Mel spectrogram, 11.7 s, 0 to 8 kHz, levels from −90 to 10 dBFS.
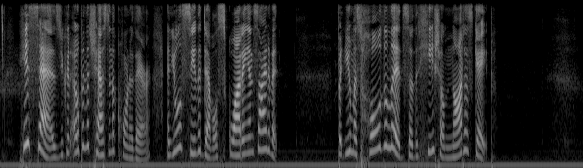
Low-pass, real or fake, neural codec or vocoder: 7.2 kHz; real; none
